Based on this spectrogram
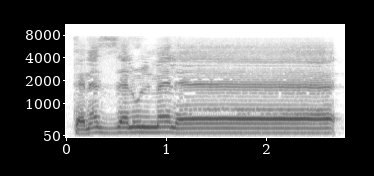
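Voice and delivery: slow chant, "الملا" sustained on one note; four-count madd. Shown as a demonstration. Teacher demonstrating madd length, "الملا" chanted very long. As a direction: hold the aa of "الملا" four full beats. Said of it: "على الأقل أربع حركات".

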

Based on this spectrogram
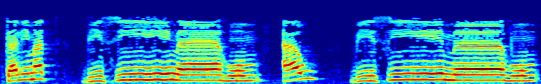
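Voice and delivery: بسيماهم slow, first open then tilted toward e; slow tajweed demo of بسيماهم both ways; fatḥ then taqlil. Shown as a demonstration. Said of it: "المقلل بخلف عنه،".

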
